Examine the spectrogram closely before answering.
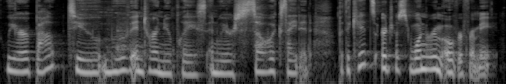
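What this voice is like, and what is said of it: Whispering softly. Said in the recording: “I'm whispering a little bit right now”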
